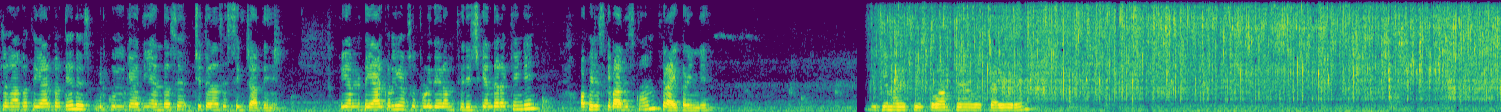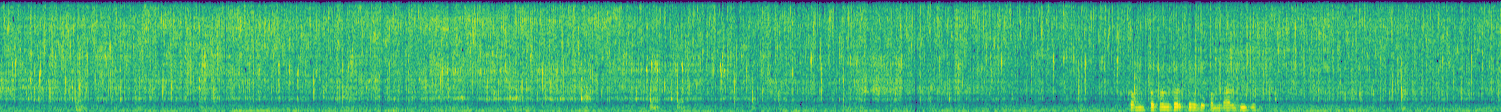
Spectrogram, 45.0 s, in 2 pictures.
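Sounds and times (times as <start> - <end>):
kebabs sizzling in oil: 13.0 - 45.0.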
